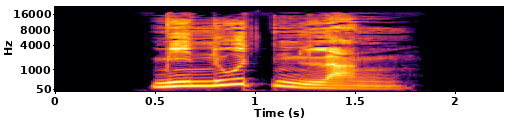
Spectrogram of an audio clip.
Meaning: lasting for minutes, minuteslong
- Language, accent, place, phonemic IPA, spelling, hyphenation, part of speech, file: German, Germany, Berlin, /miˈnuːtn̩laŋ/, minutenlang, mi‧nu‧ten‧lang, adjective, De-minutenlang.ogg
